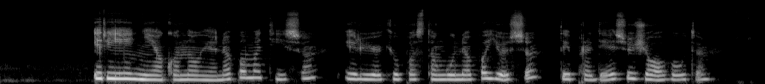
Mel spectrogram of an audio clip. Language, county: Lithuanian, Vilnius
